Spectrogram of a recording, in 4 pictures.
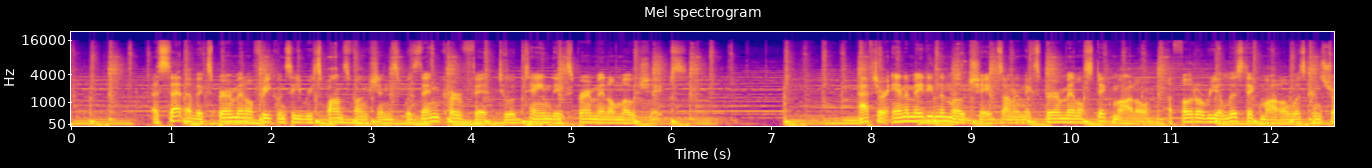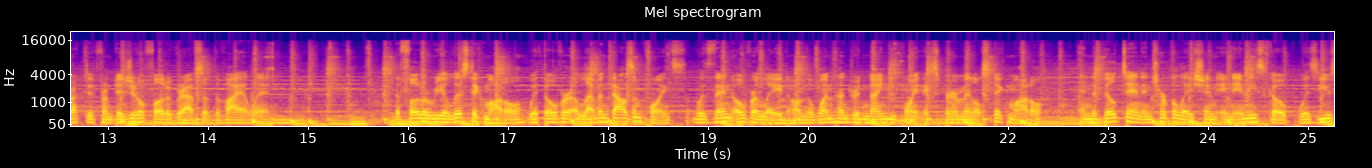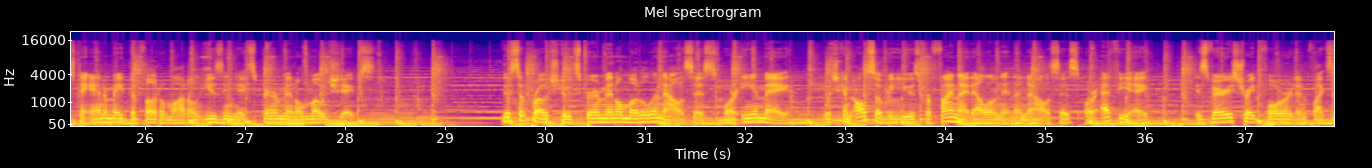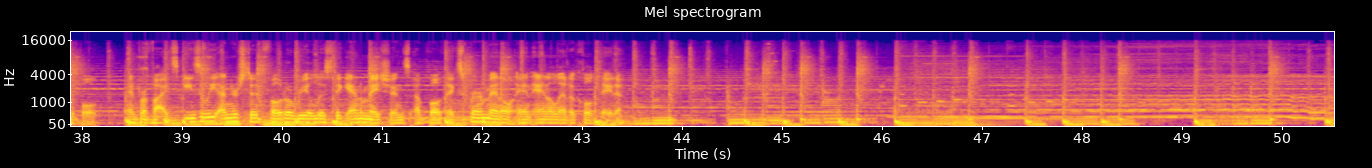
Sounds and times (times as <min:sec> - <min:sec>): Speech: 0:00.8 - 0:06.2, 0:07.9 - 0:14.7, 0:15.8 - 0:28.4, 0:29.6 - 0:43.5.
